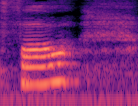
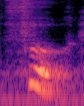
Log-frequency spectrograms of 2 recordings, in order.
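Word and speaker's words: phở: to do a foo pho you might pronounce it fall but the proper pronunciation is full Vietnamese soup and I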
